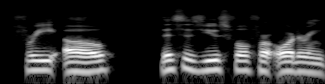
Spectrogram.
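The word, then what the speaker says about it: frío: Cold is frio pronounced freeo.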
